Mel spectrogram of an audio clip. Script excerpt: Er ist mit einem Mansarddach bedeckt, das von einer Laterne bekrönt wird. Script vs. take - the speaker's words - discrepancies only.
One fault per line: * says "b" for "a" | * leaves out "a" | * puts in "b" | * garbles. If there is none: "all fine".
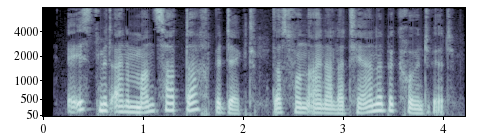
all fine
